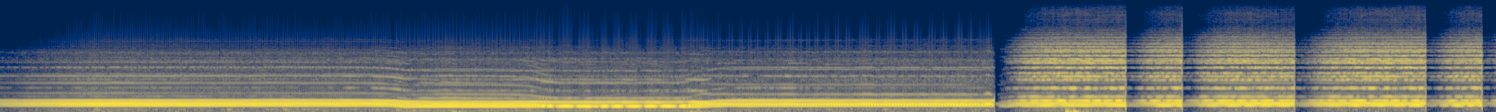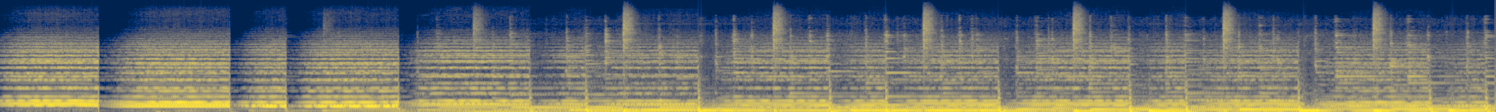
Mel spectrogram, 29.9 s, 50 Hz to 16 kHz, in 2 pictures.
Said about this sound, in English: cool layer that comes in around 3:30 is strings and … humming, running through a side chain with the kick drum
